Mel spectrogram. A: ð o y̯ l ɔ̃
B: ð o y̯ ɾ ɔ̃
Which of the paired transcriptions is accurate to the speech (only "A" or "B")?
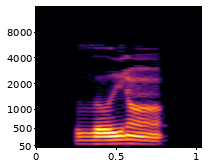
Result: B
